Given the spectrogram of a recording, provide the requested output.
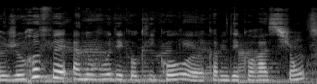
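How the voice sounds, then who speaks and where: Music plays in the background behind a woman. Her pitch is fairly high and her intonation fairly even. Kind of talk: voice-over craft video narration. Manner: casual, hesitant.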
